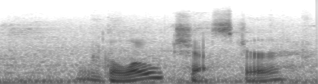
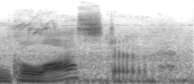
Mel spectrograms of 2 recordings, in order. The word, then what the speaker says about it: Gloucester: And the common misprononunciation for this one would be Glowchester or Glowchester, but it's actually Gloucester. G L A W S T R would be an easy way to remember how to pronounce it.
